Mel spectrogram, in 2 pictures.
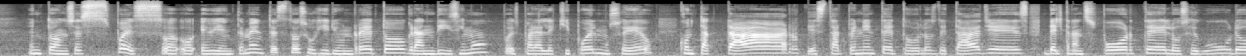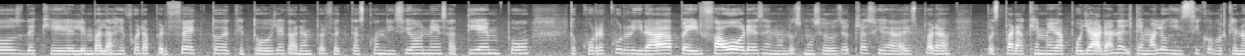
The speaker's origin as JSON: {"language": "Spanish", "country": "Colombia", "said": "para el país y para nosotros como colombianos."}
